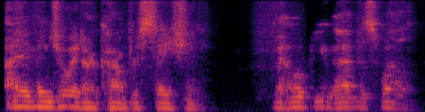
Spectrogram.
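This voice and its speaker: A man's voice: low voice, steady tone, brisk, fairly bright tone. A man playing a courteous, formal droid. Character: polite, formal male droid.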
